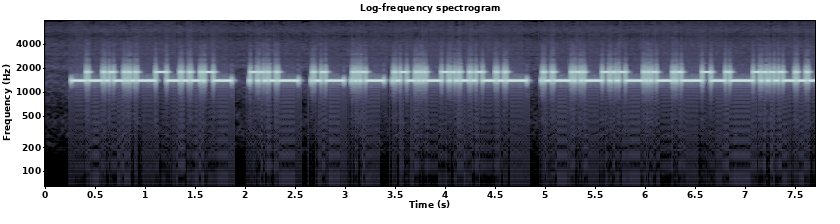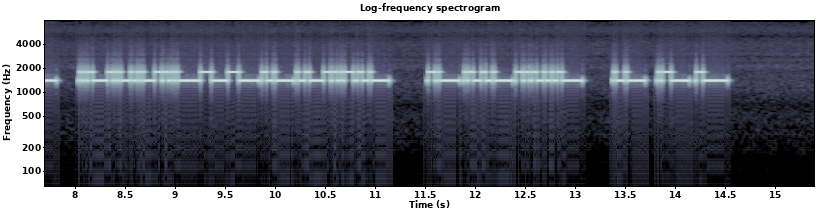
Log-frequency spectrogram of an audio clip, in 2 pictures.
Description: TTY/TDD text telephone tones (45.45 baud Baudot), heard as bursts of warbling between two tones, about 400 Hz shift, 1600 Hz centre. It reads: WFTQE QUSAY KMQQD MSBOV IKSRJ XTTCU ECHBC CWKEM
